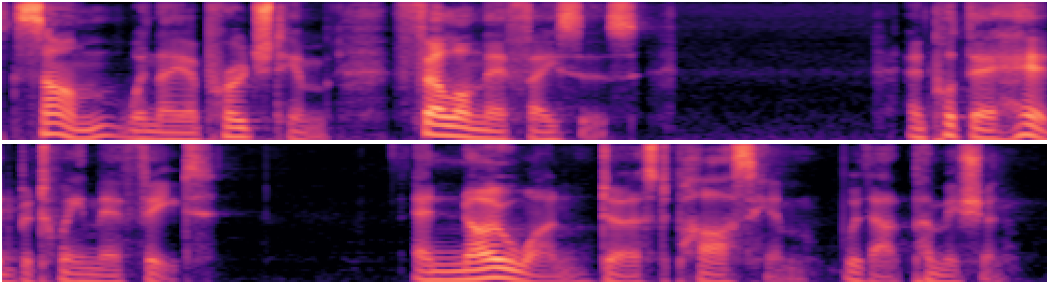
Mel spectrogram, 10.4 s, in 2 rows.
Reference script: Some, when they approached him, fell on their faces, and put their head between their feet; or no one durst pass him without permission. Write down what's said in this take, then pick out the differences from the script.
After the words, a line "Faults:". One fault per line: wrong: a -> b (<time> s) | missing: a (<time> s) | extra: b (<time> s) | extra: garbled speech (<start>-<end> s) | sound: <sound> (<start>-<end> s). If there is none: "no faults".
Some, when they approached him, fell on their faces, and put their head between their feet; and no one durst pass him without permission.
Faults:
wrong: or -> and (7.3 s)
